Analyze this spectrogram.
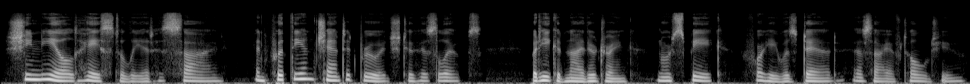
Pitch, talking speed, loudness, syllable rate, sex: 160 Hz, 185 wpm, -20 LUFS, 4.4 syllables/s, female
